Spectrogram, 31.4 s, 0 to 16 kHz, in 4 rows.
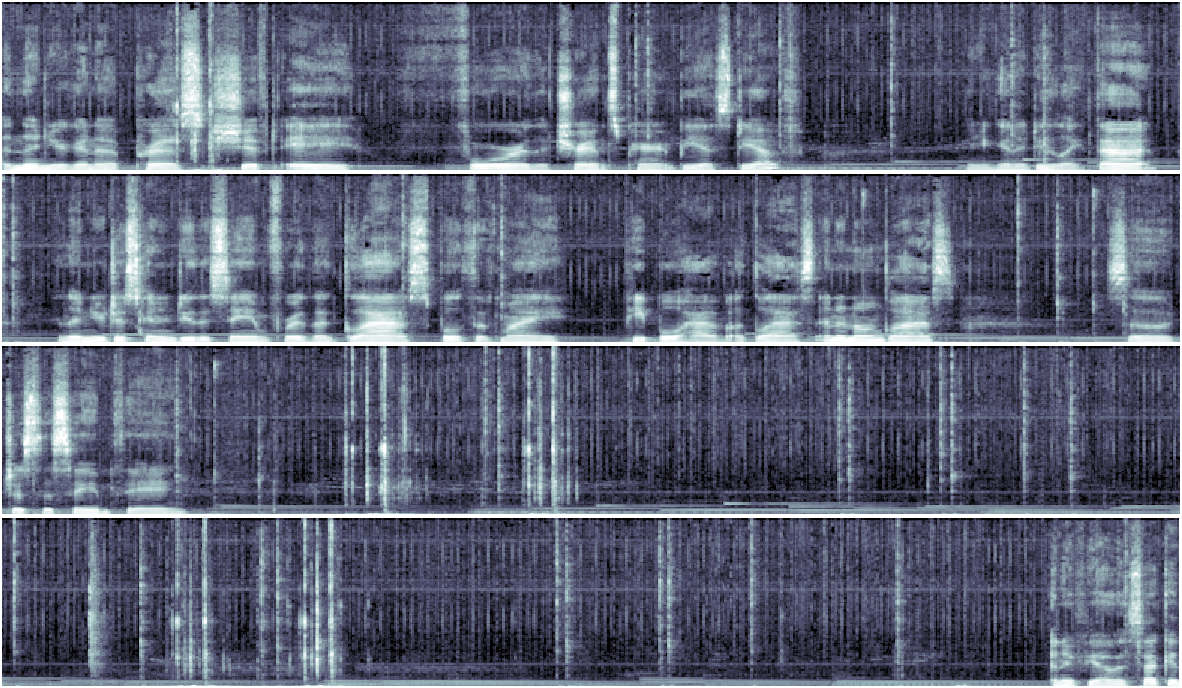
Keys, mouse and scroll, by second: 1.2 shift+a, 4.2-12.0 drag, 13.5 middle click, 14.0 scroll up 1, 14.6 click, 15.1 middle click, 15.9-17.1 drag, 17.1 middle click, 18.3 a, 18.9 click, 19.3 shift+a, 21.2 click, 25.2 click, 25.8 shift+a, 27.2-31.4 drag.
